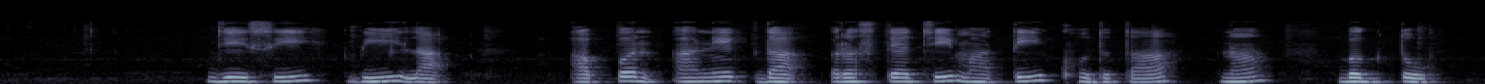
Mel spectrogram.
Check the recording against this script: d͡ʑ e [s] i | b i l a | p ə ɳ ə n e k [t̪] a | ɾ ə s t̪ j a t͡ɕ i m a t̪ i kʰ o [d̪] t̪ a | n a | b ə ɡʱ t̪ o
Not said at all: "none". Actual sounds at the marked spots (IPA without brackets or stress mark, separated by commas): s, d̪, d̪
